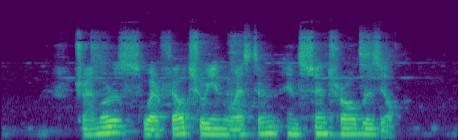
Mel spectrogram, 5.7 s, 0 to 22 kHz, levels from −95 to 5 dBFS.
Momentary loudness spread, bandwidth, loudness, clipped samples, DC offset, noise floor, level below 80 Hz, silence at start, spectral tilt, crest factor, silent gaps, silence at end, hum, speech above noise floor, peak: 6 LU; 10 kHz; -22 LUFS; under 0.1%; under 0.1%; -60 dBFS; -60 dBFS; 0.75 s; -4.5 dB/octave; 16 dB; none; 0.8 s; none; 38 dB; -8 dBFS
